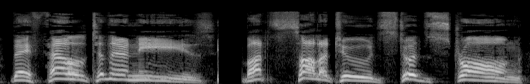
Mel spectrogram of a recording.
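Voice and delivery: loud, slow dramatic verse reading; poem recital. Acted. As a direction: declaim the poem to a hall.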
